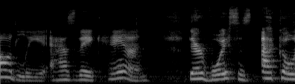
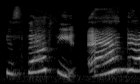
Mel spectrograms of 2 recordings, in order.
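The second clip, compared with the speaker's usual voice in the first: put-on child. Child voice in story frame.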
